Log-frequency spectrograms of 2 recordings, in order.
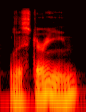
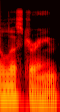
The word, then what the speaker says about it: Listerine: Key thing here is the final syllable. It doesn't reduce. It has a clear long e sound. Listerine. Don't shorten to lististerine.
